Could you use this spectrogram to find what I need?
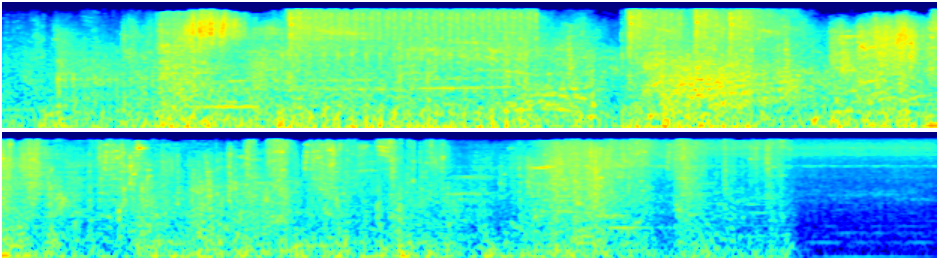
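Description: Heavy gunfire blasts rapidly and loudly.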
